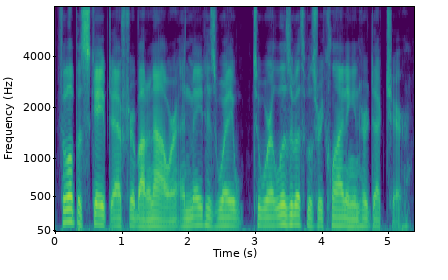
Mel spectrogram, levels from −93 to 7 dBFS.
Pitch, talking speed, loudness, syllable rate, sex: 105 Hz, 210 wpm, -18 LUFS, 5.9 syllables/s, male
